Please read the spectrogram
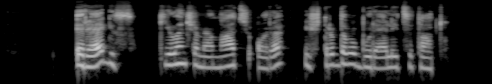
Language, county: Lithuanian, Klaipėda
